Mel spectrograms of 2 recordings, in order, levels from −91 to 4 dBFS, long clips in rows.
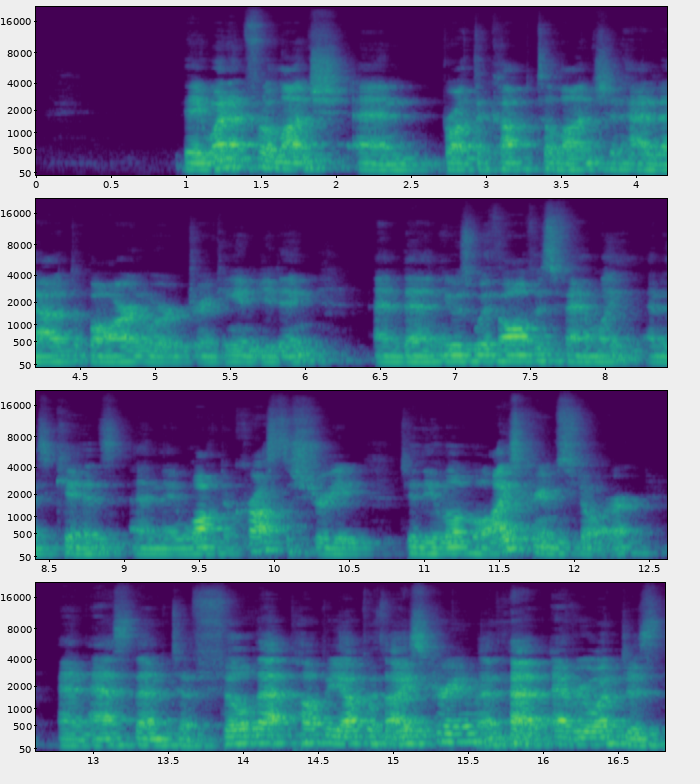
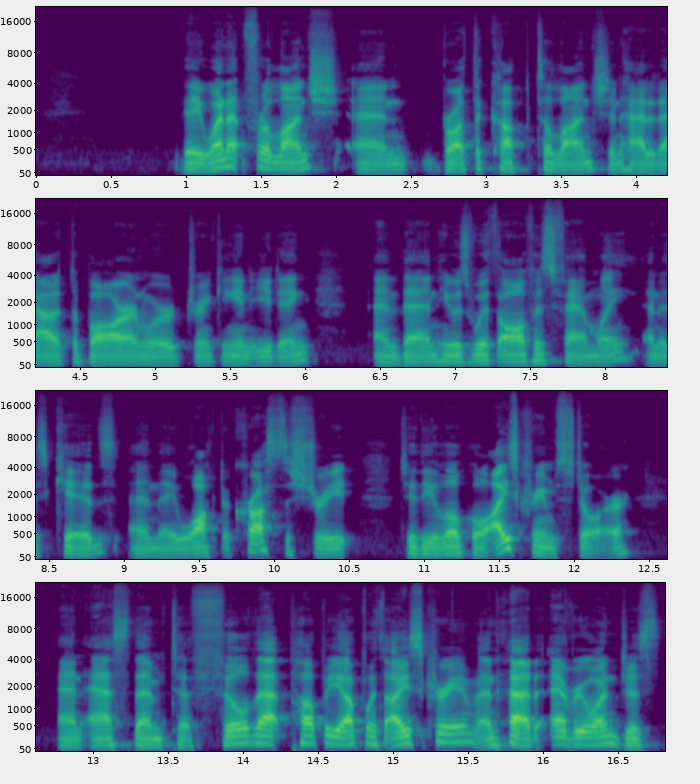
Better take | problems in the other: second | off-mic speech; far // room echo; slight; dies away in 0.4 s

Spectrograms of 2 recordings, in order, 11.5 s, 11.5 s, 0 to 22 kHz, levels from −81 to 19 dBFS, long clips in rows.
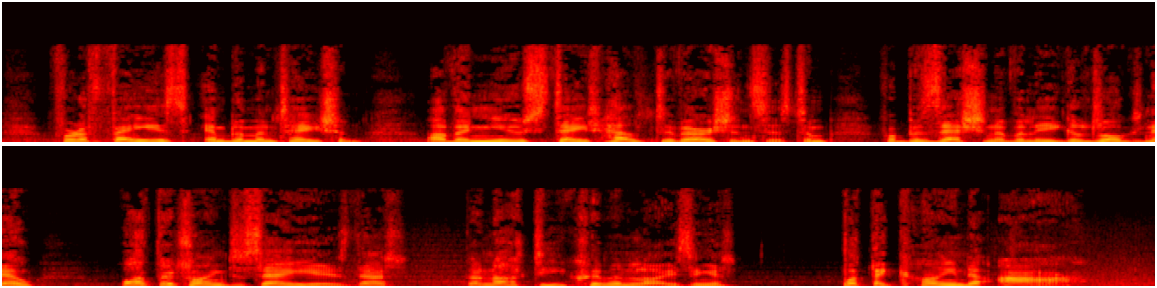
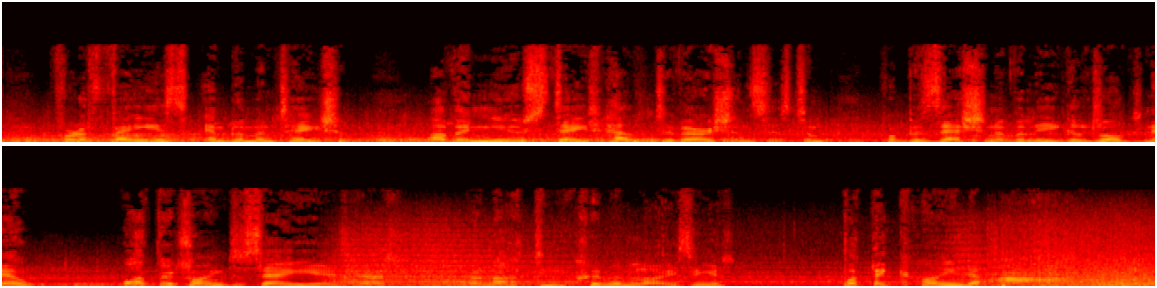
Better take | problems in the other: first | rain or running water; loud; throughout; 6 dB below the speech; faint in the first

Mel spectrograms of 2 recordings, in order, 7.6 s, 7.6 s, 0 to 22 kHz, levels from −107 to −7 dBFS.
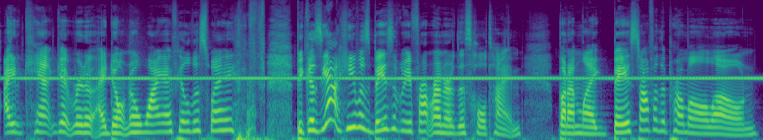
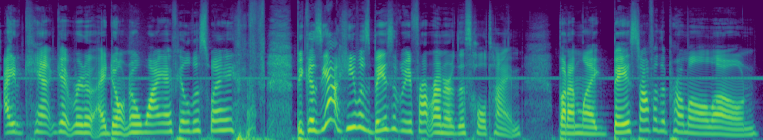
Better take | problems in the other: second | high-pitched whine; loud; throughout; 2 kHz, 7 dB below the speech; faint in the second

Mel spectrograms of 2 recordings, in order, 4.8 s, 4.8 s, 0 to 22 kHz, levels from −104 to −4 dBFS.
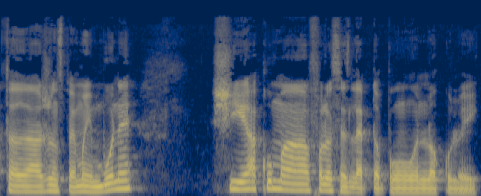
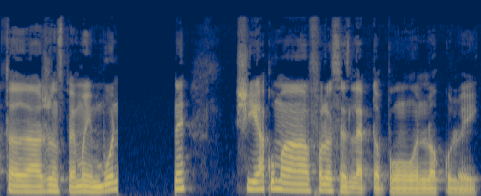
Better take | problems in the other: first | audio freezing; at 1 s for 0.5 s

